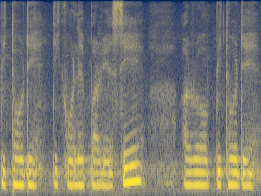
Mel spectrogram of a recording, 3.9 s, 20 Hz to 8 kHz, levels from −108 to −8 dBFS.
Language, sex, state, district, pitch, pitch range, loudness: Nagamese, female, Nagaland, Dimapur, 195 Hz, 190-200 Hz, -15 LUFS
